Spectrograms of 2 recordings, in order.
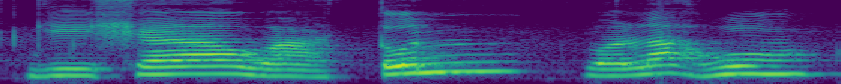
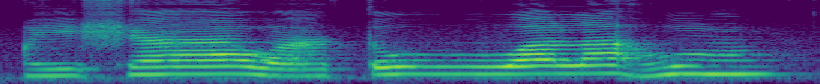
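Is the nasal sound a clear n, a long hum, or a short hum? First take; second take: clear n; short hum. First: The n is pronounced clearly without merging. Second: The nasal hum is short and not held. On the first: "jangan dibaca ijhar ... itu kan ijhar jelas" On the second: "bacaan yang keliru ... kurang ada dengungnya, tidak ditahan"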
